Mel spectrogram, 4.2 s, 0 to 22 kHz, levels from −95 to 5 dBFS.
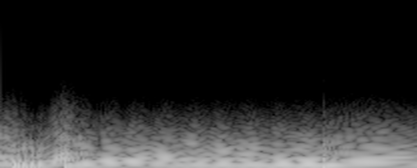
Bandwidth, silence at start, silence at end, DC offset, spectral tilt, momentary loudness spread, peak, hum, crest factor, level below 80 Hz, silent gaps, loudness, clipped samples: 1.6 kHz; 0 s; 0 s; under 0.1%; -14 dB/octave; 3 LU; -12 dBFS; none; 12 dB; -26 dBFS; none; -26 LUFS; under 0.1%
